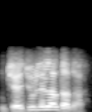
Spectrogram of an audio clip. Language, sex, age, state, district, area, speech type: Sindhi, male, 18-30, Rajasthan, Ajmer, urban, conversation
